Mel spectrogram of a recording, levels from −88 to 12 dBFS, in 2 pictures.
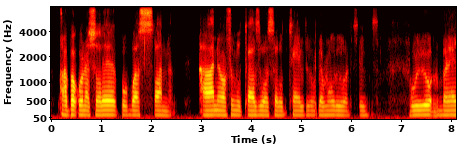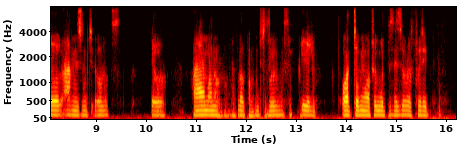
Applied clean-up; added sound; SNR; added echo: neural diffusion model UNIVERSE++.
